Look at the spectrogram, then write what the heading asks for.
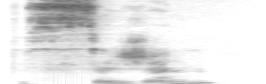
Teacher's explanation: I want to go down on the second syllable in decision so that I can go up on the last syllable.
